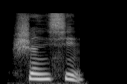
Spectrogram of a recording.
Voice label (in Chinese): "深信", Chinese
